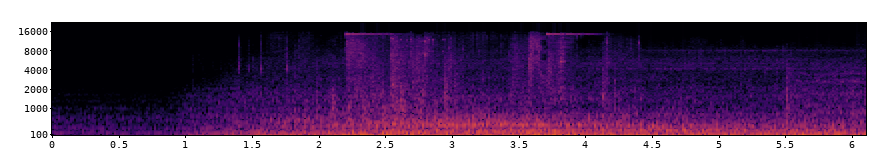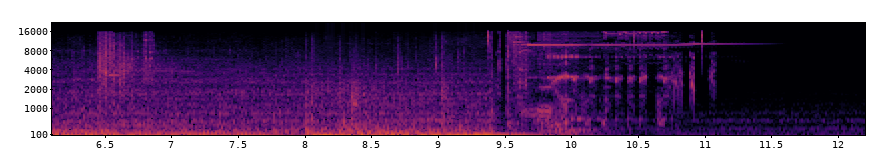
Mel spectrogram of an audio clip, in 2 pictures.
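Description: A deep rumbling game soundtrack swells, loud and heavy.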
